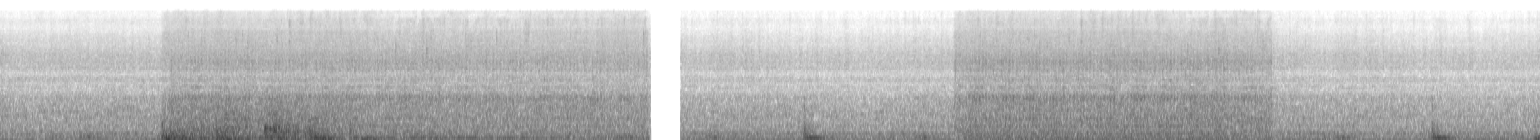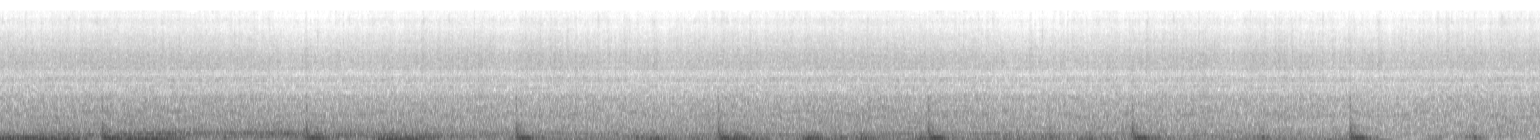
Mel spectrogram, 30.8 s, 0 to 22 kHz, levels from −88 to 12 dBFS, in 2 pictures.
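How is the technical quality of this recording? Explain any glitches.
There is one glitch, a playback stall from 6.50 s to 6.81 s. The audio stops mid-flow and the output drops to silence for about 300 ms, then carries on. The likely cause is the player running short of buffered data, or its audio thread being held up, so nothing reached the output until it recovered. The result is an abrupt hole in the sound.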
